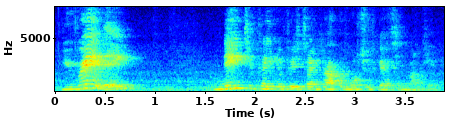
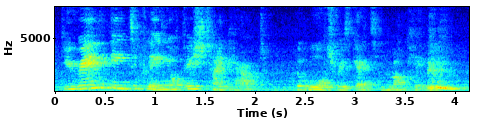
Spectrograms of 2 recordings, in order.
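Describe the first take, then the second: First: The main pause falls somewhere other than between sentences. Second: The main pause falls between the two sentences. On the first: The speaker calls it wrong. "it's not putting the break at the right point in the sentence" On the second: The speaker calls it right. "Alright, that sounds good"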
